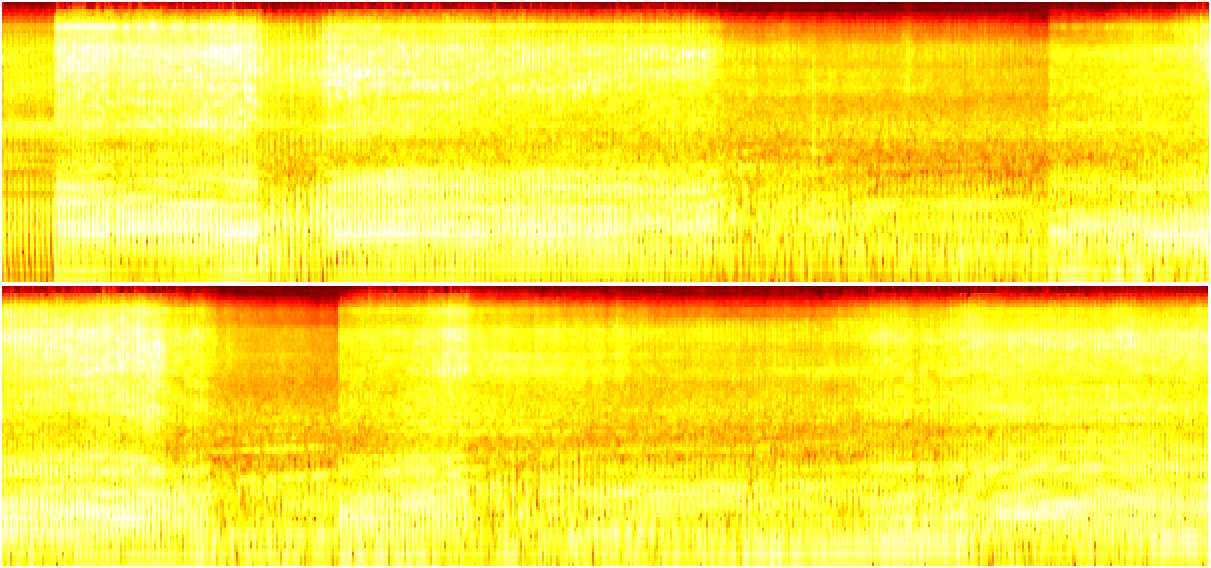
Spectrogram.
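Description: A Briggs engine-powered vehicle runs steadily on a ride, its loud, close motor droning continuously with rough mechanical texture and several dips and surges in level.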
